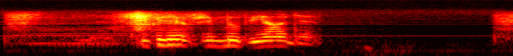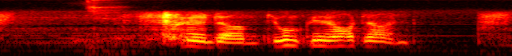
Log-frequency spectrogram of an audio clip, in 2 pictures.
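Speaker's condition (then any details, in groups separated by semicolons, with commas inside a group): ALS; speech getting worse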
